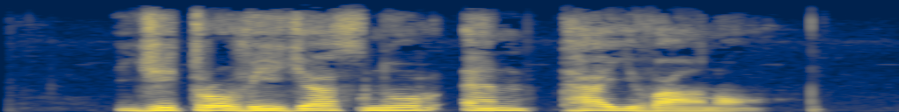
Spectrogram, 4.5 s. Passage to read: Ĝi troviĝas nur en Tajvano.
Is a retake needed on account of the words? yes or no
no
